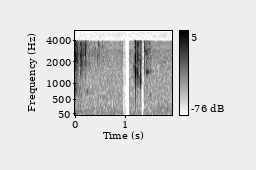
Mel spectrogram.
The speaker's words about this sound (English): All right, let me get a big gulp of a low-cal Gatorade because I'm going to lose some weight.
